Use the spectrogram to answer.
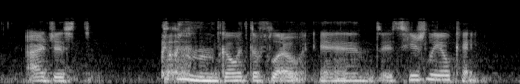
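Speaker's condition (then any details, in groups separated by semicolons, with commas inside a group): Cerebral palsy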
